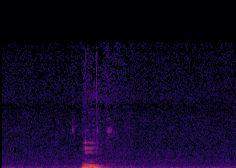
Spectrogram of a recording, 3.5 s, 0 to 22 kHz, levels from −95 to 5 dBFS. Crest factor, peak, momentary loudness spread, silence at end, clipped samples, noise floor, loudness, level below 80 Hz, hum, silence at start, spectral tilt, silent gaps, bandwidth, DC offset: 22 dB; -26 dBFS; 24 LU; 0.35 s; under 0.1%; -65 dBFS; -42 LUFS; -68 dBFS; none; 1.2 s; -6.5 dB/octave; none; 16.5 kHz; under 0.1%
